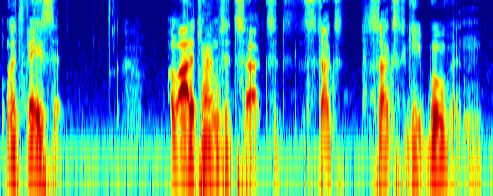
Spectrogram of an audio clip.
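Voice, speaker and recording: Low-voiced and a little slow, an older radio host rambles loosely and swears freely in casual morning chat. A cold has left him hoarse and croaky, though his voice is coming back, and he talks into a headset mic around his ear in a small studio.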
